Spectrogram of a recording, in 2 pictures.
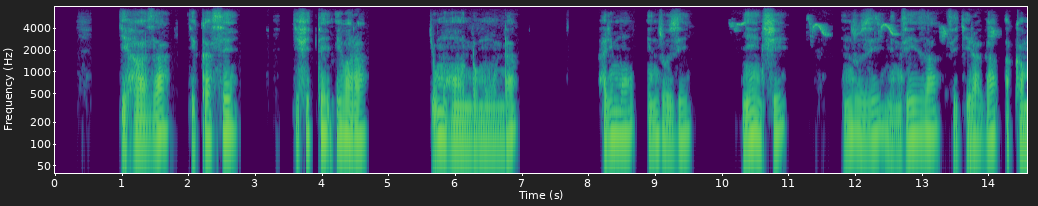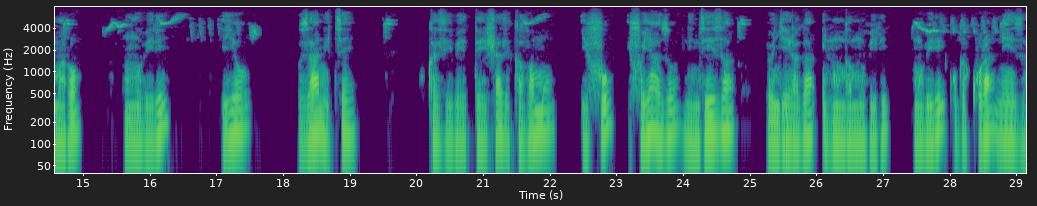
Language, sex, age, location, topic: Kinyarwanda, male, 36-49, Musanze, agriculture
